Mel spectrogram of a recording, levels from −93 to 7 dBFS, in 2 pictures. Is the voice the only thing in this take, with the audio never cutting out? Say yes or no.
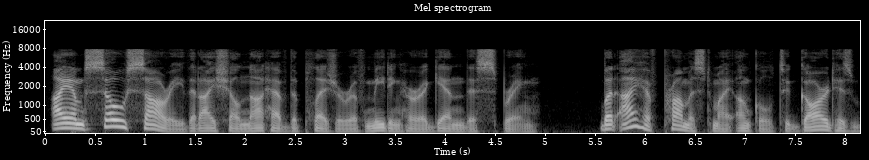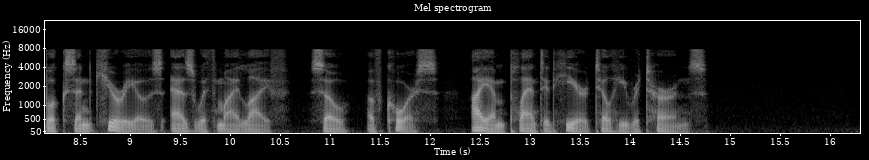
yes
